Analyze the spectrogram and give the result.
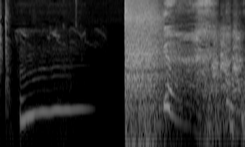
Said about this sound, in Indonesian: Bunyi kan? Nah, begitu cara menggunakannya. Tapi harus hati-hati. Iya. Setiap kali meledak, pistol ini melepaskan peluru tajam. Peluru itu terbang melesat seperti kilat dan menembus apa saja yang ada di depannya. Kalau kena dinding, ya jebol.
